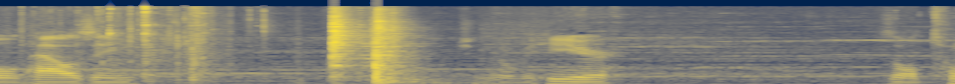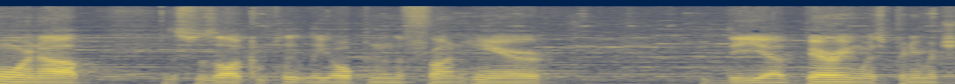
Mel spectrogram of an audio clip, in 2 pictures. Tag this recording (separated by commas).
Speech, Music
